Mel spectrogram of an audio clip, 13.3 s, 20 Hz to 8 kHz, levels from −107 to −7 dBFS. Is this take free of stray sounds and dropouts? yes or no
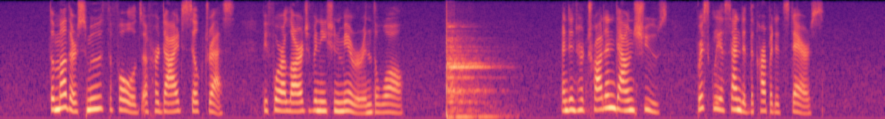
no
